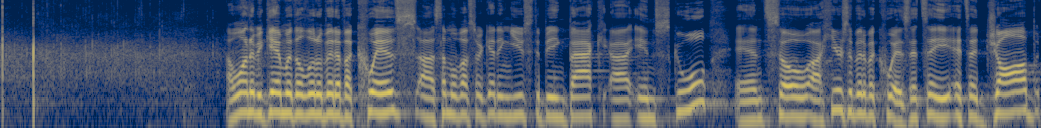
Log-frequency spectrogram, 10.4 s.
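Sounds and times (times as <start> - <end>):
audience clapping: 0.0 - 2.7
speech: 2.3 - 10.3.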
